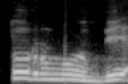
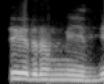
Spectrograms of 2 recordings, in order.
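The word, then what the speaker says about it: ترمذي: Itu sampai disebutkan Tarmidzi boleh, Tirmidzi boleh, ya, wa Turmudi itu juga boleh.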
